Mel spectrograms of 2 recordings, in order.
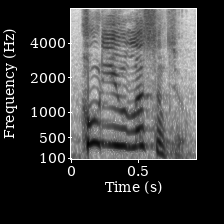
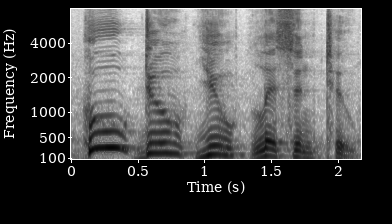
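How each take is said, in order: First: High emphatic repeat. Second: Slow pointed question. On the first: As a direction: jump way up in pitch on "Who". Repeats question much higher. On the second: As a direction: ask it slowly, word by word. Slow first asking. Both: Real, not acted.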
